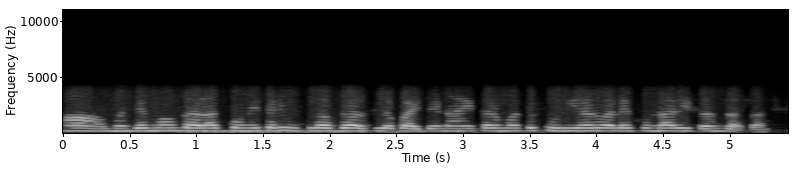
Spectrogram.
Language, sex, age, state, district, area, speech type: Marathi, female, 45-60, Maharashtra, Thane, rural, conversation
